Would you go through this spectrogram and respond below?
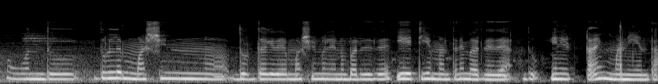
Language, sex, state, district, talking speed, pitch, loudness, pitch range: Kannada, female, Karnataka, Mysore, 165 wpm, 245 Hz, -13 LUFS, 235-255 Hz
